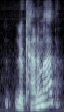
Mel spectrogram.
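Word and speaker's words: lecanemab: want to bring us up to date on lucanumab am I pronouncing it right yep the kind of map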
